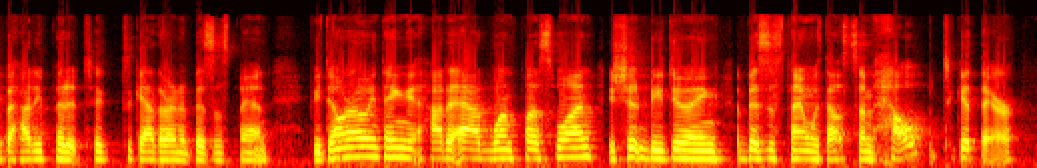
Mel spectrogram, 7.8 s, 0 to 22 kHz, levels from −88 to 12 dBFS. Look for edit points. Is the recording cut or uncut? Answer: cut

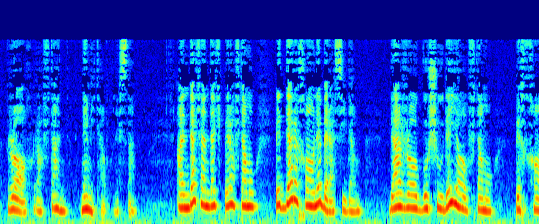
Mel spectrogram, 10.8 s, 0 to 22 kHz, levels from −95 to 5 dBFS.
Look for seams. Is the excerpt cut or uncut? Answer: uncut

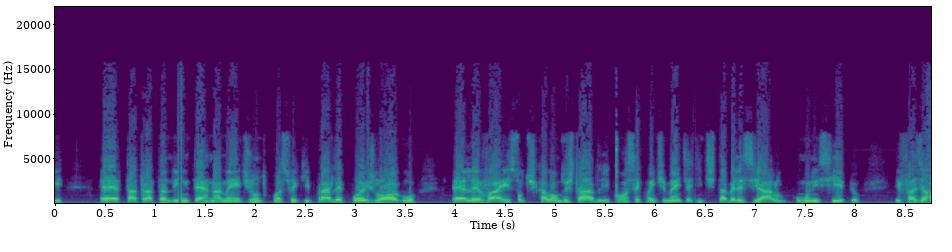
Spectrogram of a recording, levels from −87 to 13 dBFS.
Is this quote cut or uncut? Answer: cut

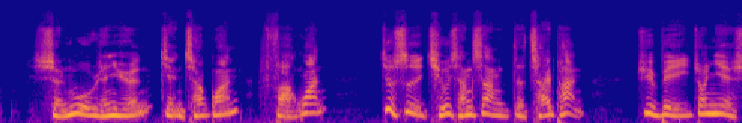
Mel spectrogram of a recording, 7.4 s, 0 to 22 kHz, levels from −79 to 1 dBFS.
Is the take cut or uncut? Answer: cut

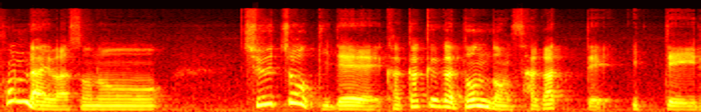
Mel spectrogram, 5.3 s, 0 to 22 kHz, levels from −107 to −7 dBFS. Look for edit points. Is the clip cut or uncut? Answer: uncut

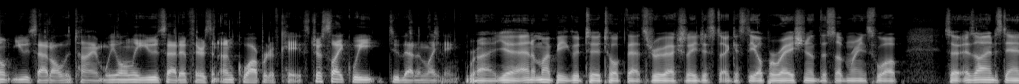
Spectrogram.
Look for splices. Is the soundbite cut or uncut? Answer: uncut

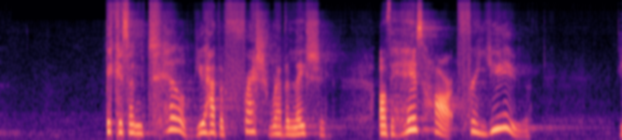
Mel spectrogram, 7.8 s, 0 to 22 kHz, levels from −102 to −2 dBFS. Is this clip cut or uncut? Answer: uncut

